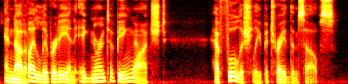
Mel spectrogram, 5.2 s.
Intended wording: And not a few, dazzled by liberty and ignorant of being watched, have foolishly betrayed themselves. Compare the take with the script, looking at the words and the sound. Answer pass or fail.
fail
